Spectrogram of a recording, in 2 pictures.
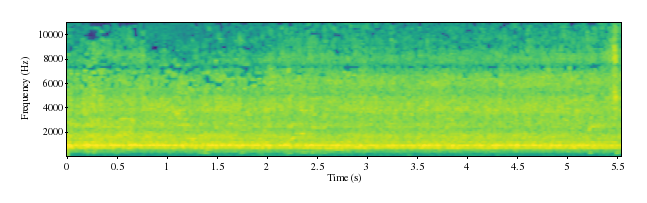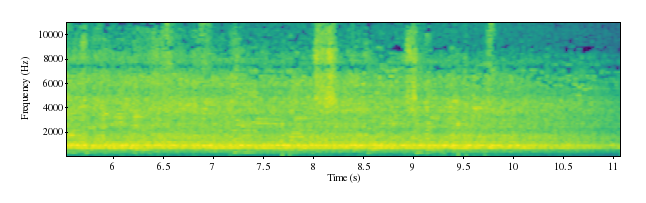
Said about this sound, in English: And here's that winner and the pretty dramatic crowd noises. In goes the corner, cleared only as far as Nelson has to get his shot right.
